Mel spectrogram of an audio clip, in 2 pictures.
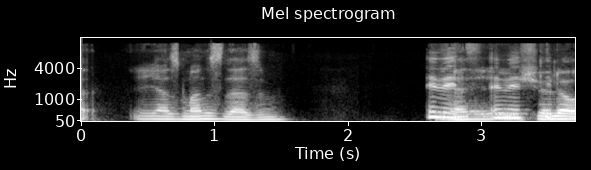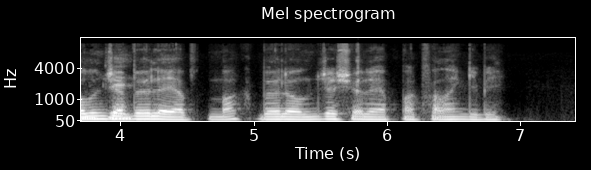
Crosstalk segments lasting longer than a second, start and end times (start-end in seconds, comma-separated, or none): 2.6-4.1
